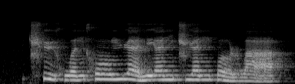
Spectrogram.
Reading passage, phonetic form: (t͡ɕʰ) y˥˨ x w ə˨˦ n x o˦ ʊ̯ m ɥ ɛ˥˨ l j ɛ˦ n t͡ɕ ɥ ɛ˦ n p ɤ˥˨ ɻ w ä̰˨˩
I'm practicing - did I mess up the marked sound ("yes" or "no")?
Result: no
